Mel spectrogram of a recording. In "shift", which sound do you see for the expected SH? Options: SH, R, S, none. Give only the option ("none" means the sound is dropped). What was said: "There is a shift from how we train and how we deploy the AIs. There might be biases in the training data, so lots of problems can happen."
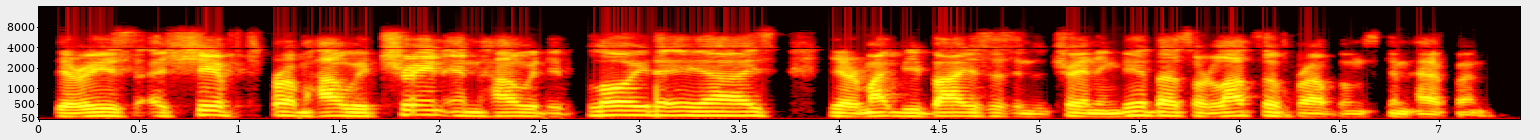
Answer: SH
